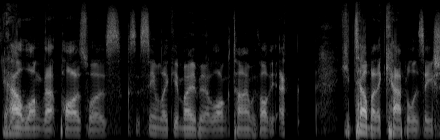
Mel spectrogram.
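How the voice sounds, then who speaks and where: Soft-spoken, a man with a fairly low pitch and a bright, sharp tone talks at a fairly quick pace, the sound dry and close with no echo on a very clean recording with a silent background. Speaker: game commentator. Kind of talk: casual live commentary. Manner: animated.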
